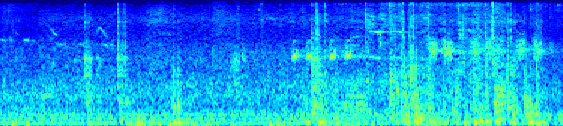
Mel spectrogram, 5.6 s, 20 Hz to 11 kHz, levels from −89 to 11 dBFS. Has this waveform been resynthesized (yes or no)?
no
